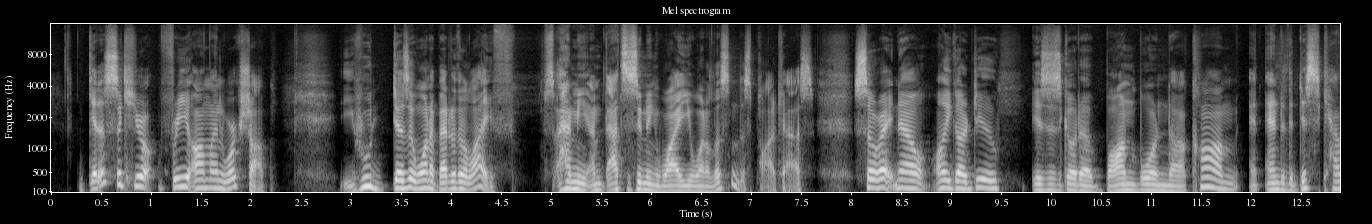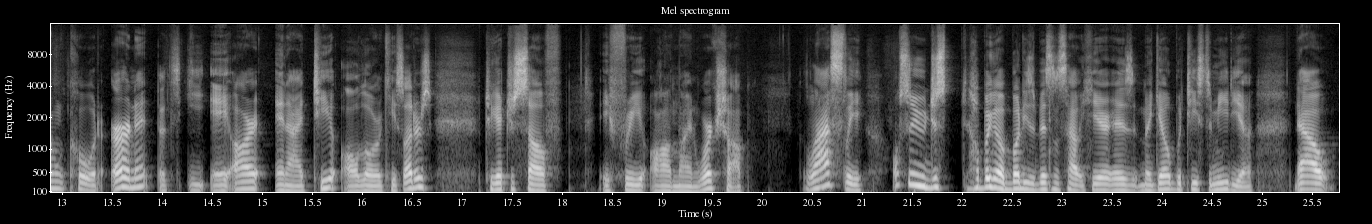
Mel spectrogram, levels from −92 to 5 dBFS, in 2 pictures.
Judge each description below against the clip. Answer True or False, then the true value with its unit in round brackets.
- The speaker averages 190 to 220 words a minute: False (180 wpm)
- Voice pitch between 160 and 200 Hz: False (140 Hz)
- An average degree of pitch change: False (5.8 semitones)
